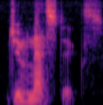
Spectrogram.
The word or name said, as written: gymnastics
